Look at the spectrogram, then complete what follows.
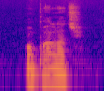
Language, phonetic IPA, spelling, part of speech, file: Polish, [ɔˈpalat͡ɕ], opalać, verb, LL-Q809 (pol)-opalać.wav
